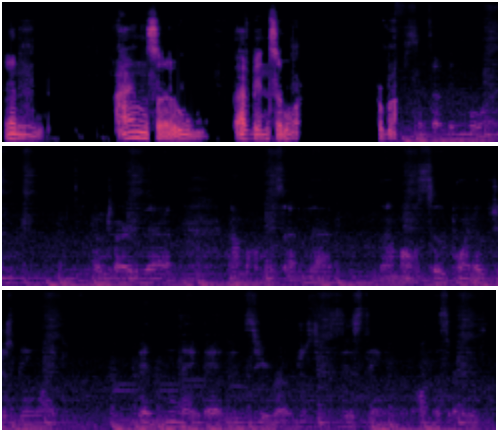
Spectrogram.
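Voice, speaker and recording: A man talks casually into his live stream, drifting through a reflective, profane ramble packed with fillers. Loud music plays behind him the whole time. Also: mid-range voice, steady tone, a little slow, rough recording. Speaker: livestreamer.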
